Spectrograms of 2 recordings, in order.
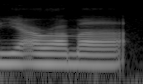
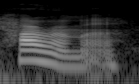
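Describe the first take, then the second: First: The name begins with a Y sound. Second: The name begins with an H sound. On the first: "I'm saying Yarama because it starts with a J" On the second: "So it'd be Harama"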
